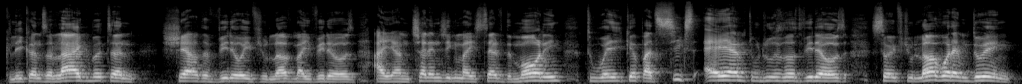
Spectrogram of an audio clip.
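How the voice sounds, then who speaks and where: The young man's pitch is fairly high, his speed normal, and he pauses little. He's a native French speaker from France with a French accent, delivering a fervent motivational vlog full of repetition and restarts.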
